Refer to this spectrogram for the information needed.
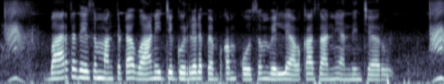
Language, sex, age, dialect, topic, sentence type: Telugu, female, 18-24, Central/Coastal, agriculture, statement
